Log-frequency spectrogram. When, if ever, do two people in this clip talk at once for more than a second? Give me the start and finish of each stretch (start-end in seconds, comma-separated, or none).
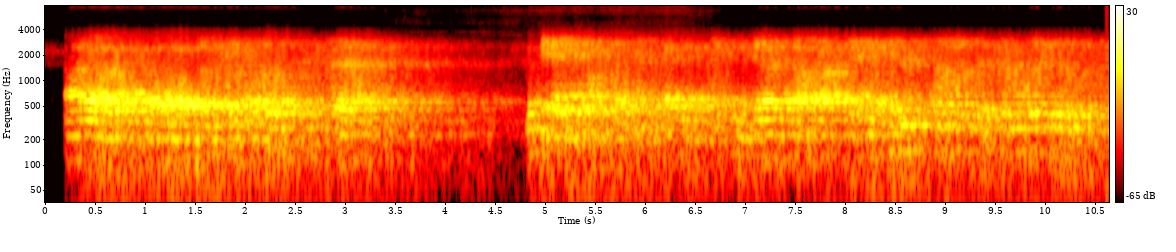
1.5-3.0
